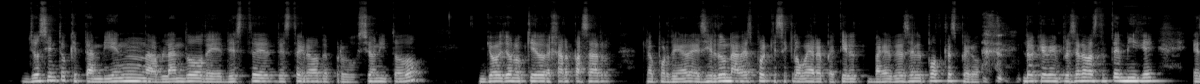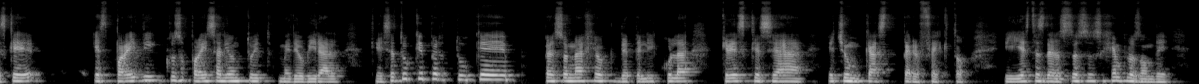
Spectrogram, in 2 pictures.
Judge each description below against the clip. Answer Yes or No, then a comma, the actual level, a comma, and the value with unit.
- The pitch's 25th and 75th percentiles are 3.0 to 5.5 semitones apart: No, narrow, 2.5 semitones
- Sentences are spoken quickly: Yes, fast, 210 wpm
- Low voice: No, medium, 145 Hz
